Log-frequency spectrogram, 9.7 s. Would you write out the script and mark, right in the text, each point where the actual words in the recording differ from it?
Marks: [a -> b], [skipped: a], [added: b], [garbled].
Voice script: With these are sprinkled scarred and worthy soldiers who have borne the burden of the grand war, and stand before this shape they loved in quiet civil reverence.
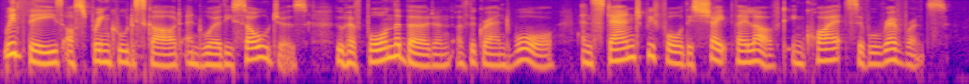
With these are sprinkled scarred and worthy soldiers who have borne the burden of the grand war, and stand before this shape they loved in quiet civil reverence.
